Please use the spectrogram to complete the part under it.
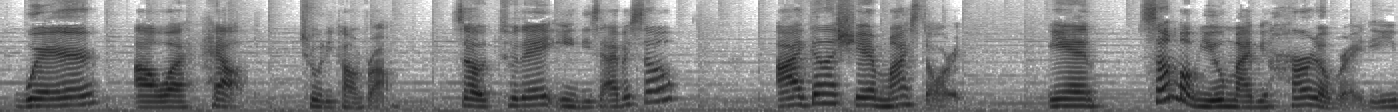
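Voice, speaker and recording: Her story comes out earnestly, broken up by many "uh" pauses, as she hosts her own podcast in a personal storytelling monologue. The woman, a native Mandarin speaker from Taiwan, has a Taiwanese Mandarin accent and a medium-pitched voice.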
